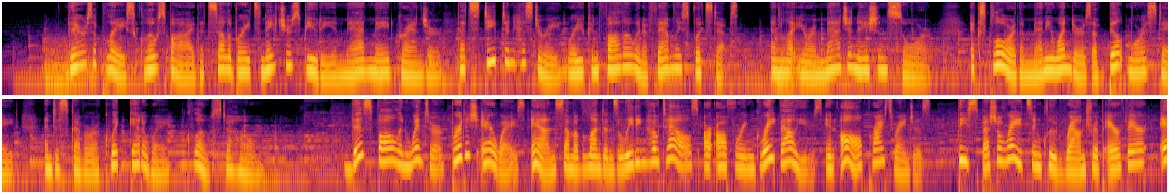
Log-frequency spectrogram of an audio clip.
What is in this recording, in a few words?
commercial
